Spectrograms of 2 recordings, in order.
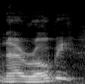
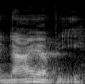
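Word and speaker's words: Niabi: planning your next Adventures Nairobi it's not Nairobi it's n i a b i naabi I bet it's naabi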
